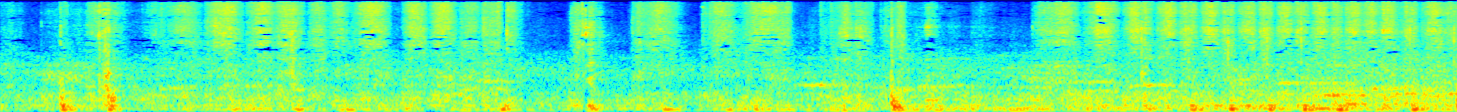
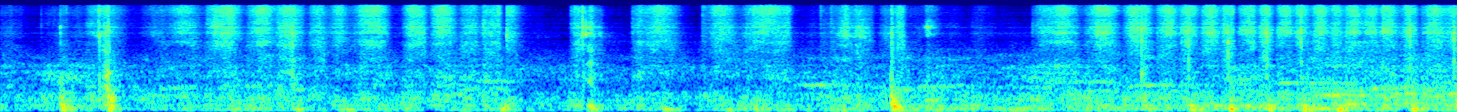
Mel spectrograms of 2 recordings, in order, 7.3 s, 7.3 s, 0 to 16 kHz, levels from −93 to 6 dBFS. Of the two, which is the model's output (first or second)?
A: second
